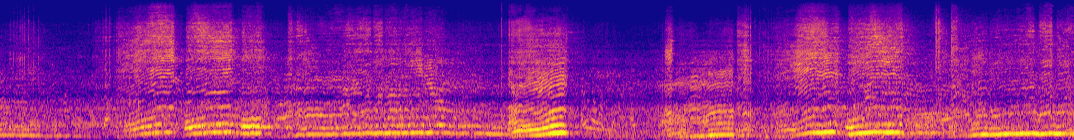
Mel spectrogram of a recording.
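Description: Small dirt bike engines rev up and down.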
